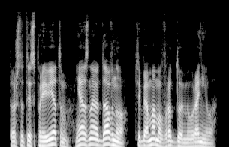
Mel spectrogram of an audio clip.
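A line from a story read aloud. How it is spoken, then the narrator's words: Sighing. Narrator (Russian): Вздохнул я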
